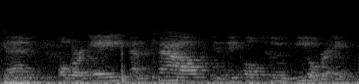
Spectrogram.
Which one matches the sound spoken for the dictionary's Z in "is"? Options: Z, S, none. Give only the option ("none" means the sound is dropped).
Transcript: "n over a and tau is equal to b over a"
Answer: Z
